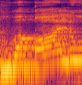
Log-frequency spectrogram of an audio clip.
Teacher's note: واؤ کو ہم نے لمبا نہیں کرنا کیونکہ واؤ کے پاس جو ہے وہ زبر موجود ہے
